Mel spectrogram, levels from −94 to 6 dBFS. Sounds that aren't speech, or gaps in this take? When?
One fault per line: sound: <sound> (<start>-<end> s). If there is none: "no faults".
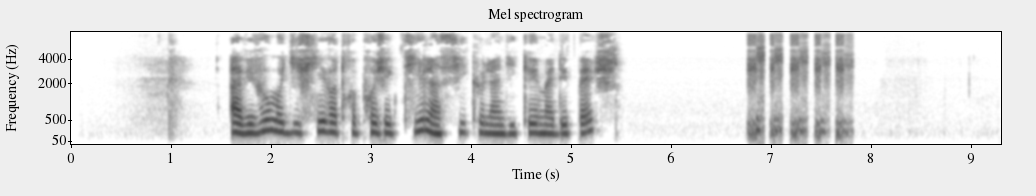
sound: laugh (6.8-7.8 s)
